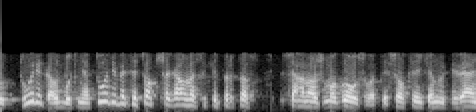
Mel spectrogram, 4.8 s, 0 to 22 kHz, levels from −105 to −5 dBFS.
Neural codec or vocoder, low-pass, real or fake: none; 3.6 kHz; real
